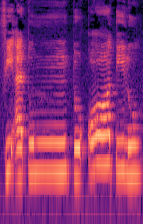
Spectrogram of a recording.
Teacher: فئۃ تقاتل. تنوین کے بعد تا ہے، اخفا کیجئے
